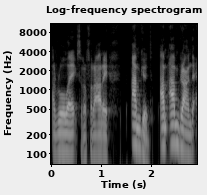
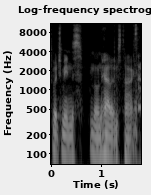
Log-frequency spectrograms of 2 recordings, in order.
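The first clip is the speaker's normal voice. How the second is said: ordinary talk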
